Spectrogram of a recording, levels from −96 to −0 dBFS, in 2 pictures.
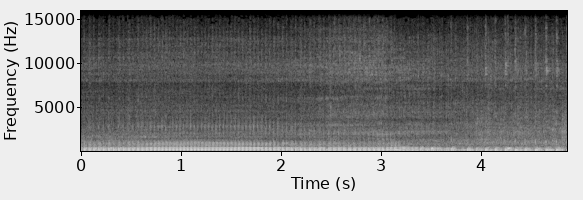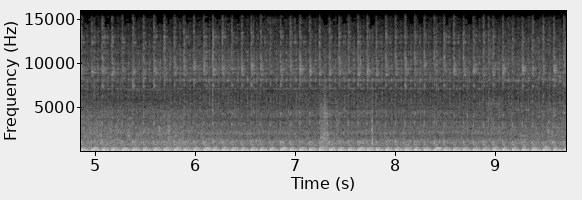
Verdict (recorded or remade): recorded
